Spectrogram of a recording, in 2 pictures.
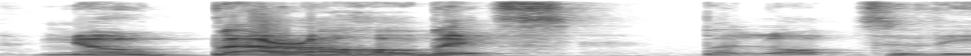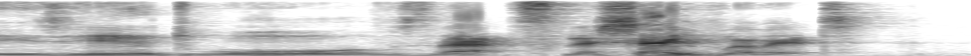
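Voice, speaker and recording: A man growls in a put-on character voice at a fairly low pitch, his loudness swinging widely. He keeps a moderate pace, and the recording is very clean with a silent background. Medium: read story.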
